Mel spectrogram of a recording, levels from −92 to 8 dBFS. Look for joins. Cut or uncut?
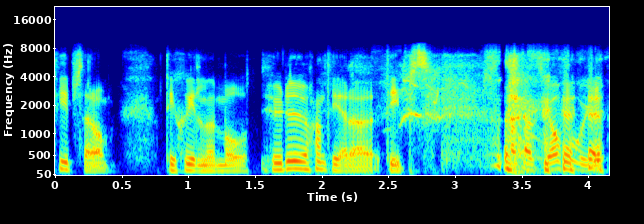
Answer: cut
